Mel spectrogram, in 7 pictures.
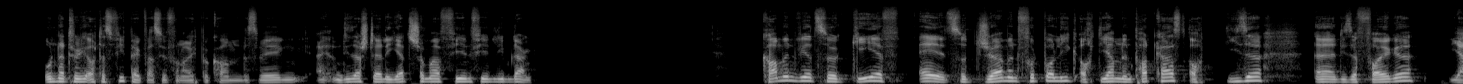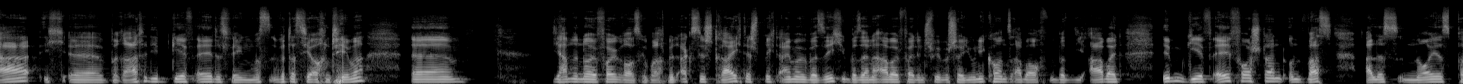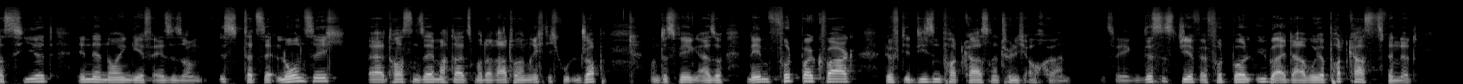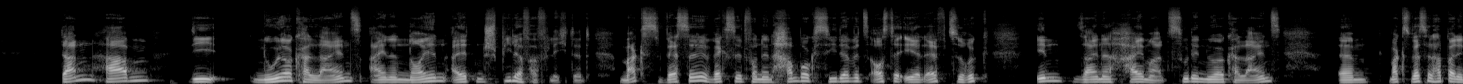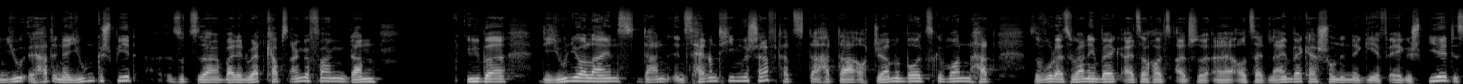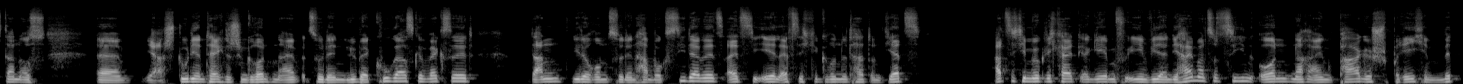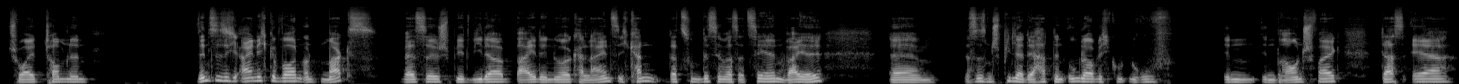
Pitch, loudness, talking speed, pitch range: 120 Hz, -27 LUFS, 175 wpm, 110-135 Hz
